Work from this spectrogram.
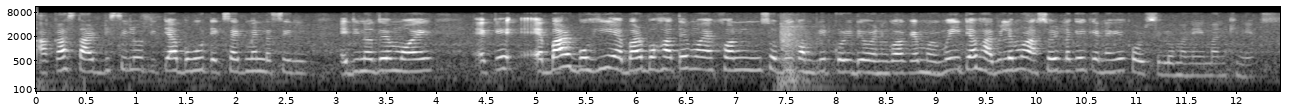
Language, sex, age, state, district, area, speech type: Assamese, female, 18-30, Assam, Nalbari, rural, spontaneous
